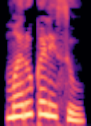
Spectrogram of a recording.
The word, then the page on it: ಮರುಕಳಿಸು: marukaḷisu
